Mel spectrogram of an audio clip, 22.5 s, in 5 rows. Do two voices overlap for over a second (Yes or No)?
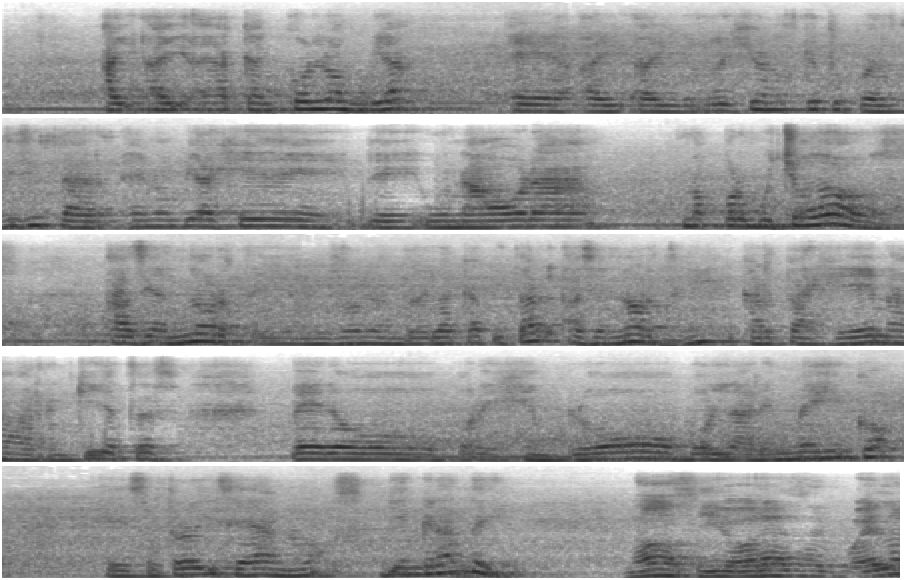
No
